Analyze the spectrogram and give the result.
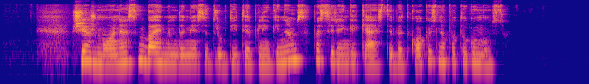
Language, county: Lithuanian, Vilnius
